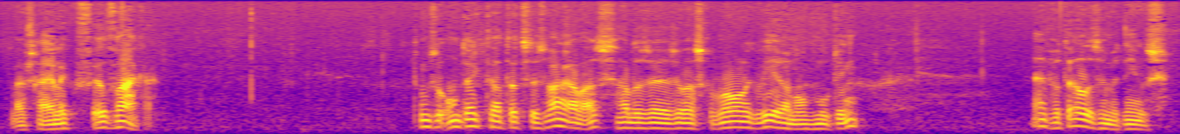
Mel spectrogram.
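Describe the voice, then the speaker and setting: A middle-aged man acting in a radio drama as a police commissioner, questioning in a measured, insistent, dry manner. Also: low-pitched, slightly rough. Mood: measured, probing. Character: male police commissioner, probing, composed, pressing interrogator. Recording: dull radio play recording.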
